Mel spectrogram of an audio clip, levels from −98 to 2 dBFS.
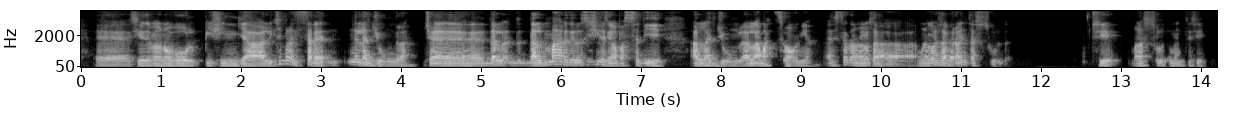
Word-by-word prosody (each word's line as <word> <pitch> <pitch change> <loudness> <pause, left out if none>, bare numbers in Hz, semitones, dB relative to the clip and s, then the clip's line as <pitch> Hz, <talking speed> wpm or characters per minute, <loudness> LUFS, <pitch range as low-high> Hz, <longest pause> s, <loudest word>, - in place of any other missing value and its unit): ehm, 80 -1 -2
si 75 +4 -6
vedevano 90 0 +2
volpi, 90 -1 -1
cinghiali, 90 0 +2
sembrava 180 -3 -2
di 105 - -8
stare 95 -2 +3
n 120 - -13
nella 130 -5 +2
giungla, 85 +1 -5
cioè 100 -1 +3
dal 115 +3 +2
da 110 - -6 0.2
dal 120 +1 +5
mare 155 +1 +4
della 125 -1 0
Sicilia, 145 +2 -3
siamo 105 -2 +2
passati 100 -6 -2 0.3
alla 105 -1 +2
giungla, 85 -2 -4
all'Amazzonia. 100 -5 +1
È 100 - -9
stata 130 +7 -3
una 95 -1 +1
cosa 85 -5 0
una 95 0 -3
cosa 120 +1 +1
veramente 90 - 0
assurda. - - -9 1.0
Sì, 90 -2 -2
ma 95 - -3
assolutamente 95 0 -7
sì. 90 -3 -12
95 Hz, 150 wpm, -25 LUFS, 90-105 Hz, 1.0 s, dal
